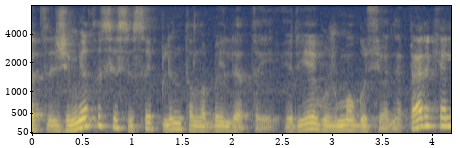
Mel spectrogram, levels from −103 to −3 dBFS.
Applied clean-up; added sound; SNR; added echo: none; none; none; none.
